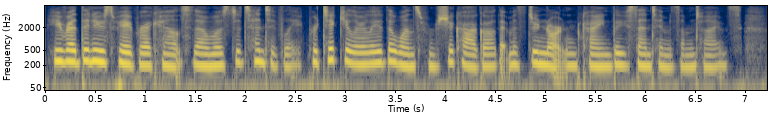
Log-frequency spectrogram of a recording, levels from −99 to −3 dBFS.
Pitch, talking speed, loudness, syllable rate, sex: 210 Hz, 165 wpm, -19 LUFS, 5.6 syllables/s, female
